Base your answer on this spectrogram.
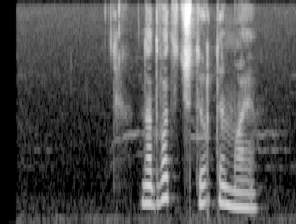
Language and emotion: Russian, neutral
